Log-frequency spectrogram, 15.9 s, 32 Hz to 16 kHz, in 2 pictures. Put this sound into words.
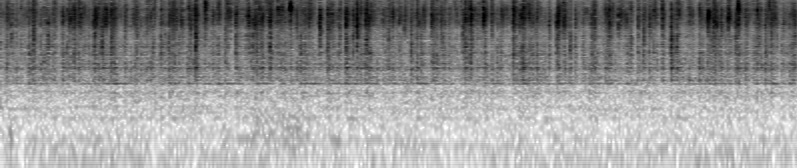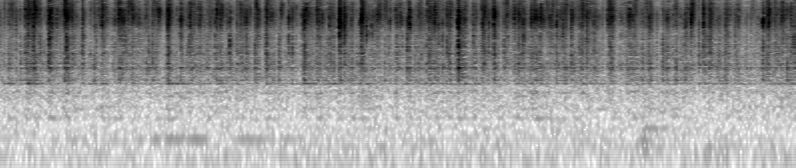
gutter dropping
sound of gutter in the old building during rain, recorded with H4zoom
rain, gutter, dropping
